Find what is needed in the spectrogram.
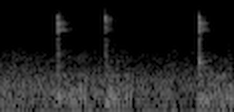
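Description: Near silence, with two faint short clicks about half a second apart.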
